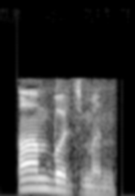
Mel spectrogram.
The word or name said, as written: ombudsman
